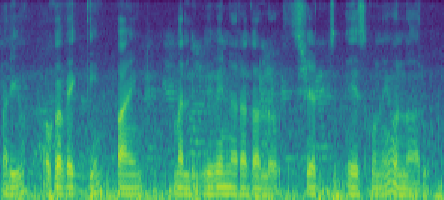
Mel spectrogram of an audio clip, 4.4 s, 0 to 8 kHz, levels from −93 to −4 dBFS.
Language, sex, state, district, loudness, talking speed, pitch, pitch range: Telugu, male, Telangana, Mahabubabad, -20 LUFS, 135 wpm, 100 Hz, 95-105 Hz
